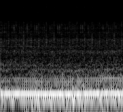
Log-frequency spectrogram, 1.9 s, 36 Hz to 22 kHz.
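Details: VW B5 Passat GLS wagon 1.8T turbo four, after a high-flow exhaust manifold install: steady low idle hum with an even beat, no knocks or hiss; idles cleanly.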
